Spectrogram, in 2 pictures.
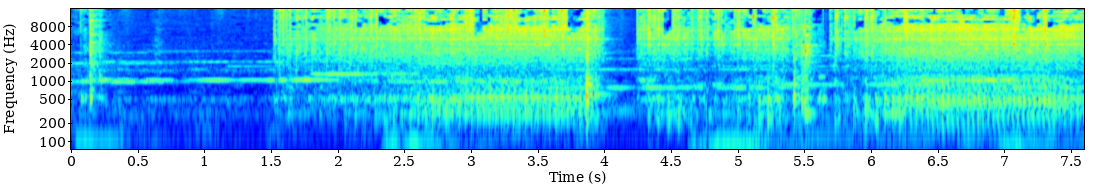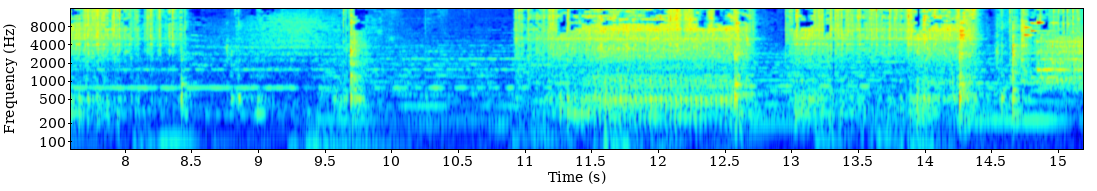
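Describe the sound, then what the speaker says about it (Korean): A sewing machine triple-stitches fabric for Christmas party flags, its motor whirring in several sustained runs broken by brief stops, close and fairly loud. "겉면에서 노루발 간격으로 삼침합니다."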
